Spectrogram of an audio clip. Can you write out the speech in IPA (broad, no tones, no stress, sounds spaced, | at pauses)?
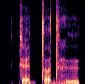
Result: k ɛ d t ʌ d ɦ ɨ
